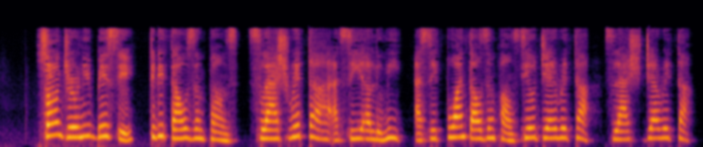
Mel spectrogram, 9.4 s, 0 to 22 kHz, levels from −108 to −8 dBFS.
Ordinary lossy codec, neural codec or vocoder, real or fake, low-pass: AAC, 32 kbps; codec, 16 kHz in and 24 kHz out, 0.4 kbps, LongCat-Audio-Codec, two codebook decoder; fake; 9.9 kHz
